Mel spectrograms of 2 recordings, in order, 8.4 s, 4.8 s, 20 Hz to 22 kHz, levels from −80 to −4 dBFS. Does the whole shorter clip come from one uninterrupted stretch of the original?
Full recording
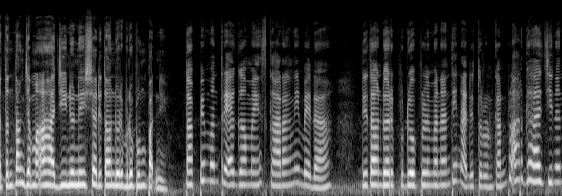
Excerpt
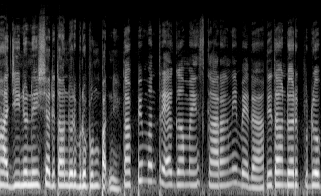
no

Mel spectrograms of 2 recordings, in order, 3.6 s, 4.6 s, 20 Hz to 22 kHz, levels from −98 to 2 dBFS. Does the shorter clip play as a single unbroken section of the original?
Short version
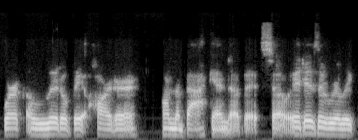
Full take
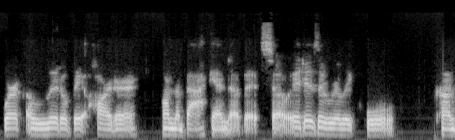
yes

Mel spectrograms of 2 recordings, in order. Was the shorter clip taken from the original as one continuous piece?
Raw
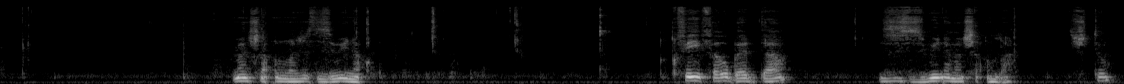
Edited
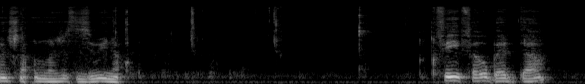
yes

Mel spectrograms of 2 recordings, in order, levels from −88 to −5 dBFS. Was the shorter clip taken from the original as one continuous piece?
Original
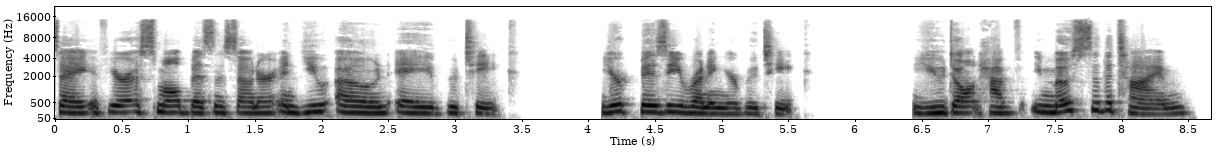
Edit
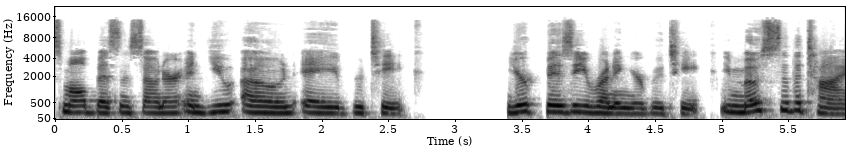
no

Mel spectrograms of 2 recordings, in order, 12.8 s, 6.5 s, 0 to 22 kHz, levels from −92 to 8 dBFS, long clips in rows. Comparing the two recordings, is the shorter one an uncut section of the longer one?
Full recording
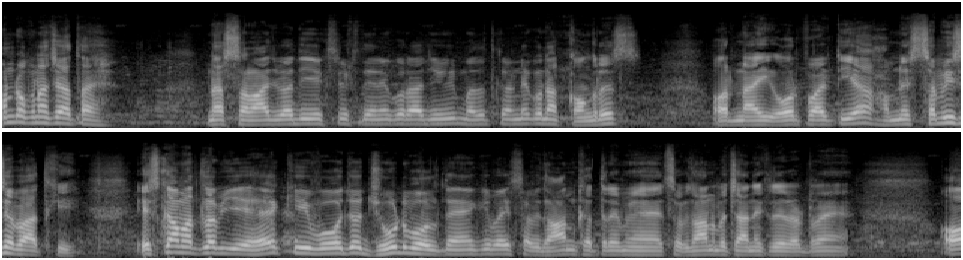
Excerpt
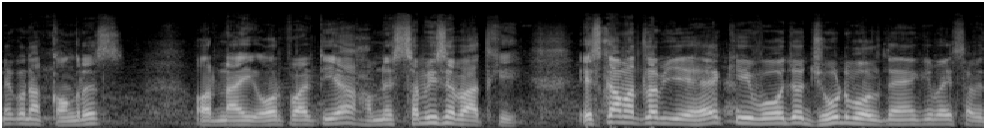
yes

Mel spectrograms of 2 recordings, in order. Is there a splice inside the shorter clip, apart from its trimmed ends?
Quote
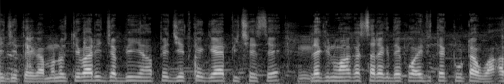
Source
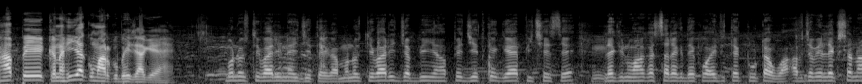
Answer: no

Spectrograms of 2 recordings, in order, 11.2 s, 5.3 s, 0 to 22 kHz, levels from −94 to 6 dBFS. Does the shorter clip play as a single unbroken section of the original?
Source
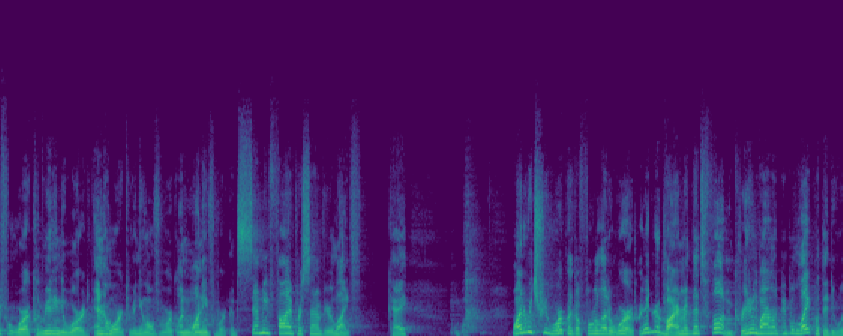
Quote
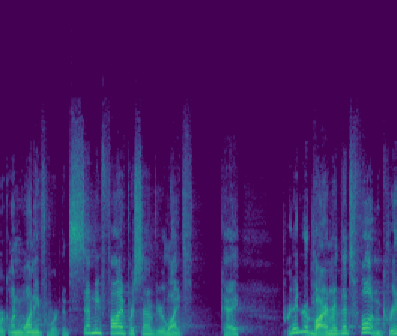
no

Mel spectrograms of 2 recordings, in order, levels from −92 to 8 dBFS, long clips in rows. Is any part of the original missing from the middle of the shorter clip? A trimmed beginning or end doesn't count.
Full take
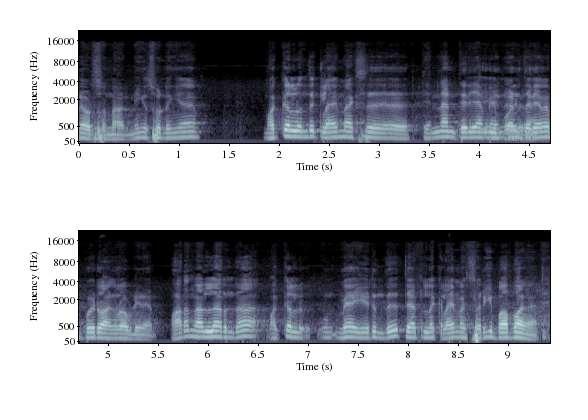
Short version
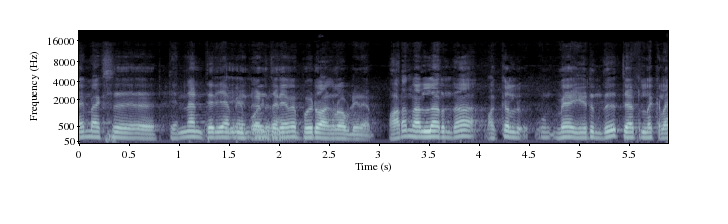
no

